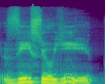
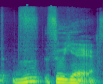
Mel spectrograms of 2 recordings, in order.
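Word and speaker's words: zsuye (紫苏叶): So please don't say zisuyi. It's the serb is zsuye.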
